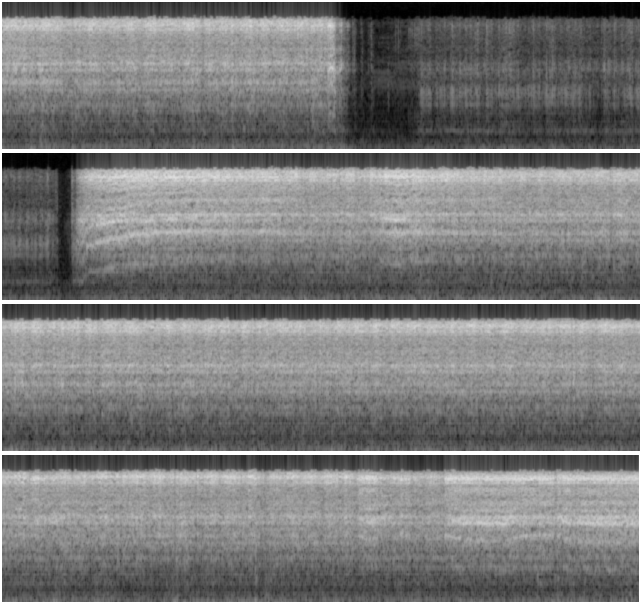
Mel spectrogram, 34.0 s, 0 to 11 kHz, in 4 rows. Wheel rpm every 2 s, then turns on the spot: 230, 230, 90, 20, 40, 210, 230, 230, 230, 240, 230, 240, 230, 230, 230, 230, 220.
4-8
